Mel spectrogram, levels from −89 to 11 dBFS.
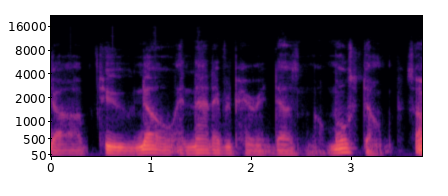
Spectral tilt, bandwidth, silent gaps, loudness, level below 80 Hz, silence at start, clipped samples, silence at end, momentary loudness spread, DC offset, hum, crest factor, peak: -7.5 dB/octave; 11.5 kHz; none; -29 LUFS; -48 dBFS; 0 s; under 0.1%; 0 s; 11 LU; under 0.1%; none; 18 dB; -10 dBFS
